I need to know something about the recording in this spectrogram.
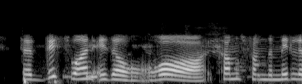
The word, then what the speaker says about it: غ: So I heard you pronouncing it a little bit like a kha. So it can be mispronounced by that. A lot of people do that. But it's a kha, a gha, and it's one of the thick letters.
